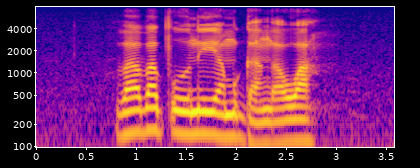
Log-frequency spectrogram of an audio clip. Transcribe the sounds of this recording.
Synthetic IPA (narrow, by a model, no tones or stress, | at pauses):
βaβapunijamuɡaŋɡawa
